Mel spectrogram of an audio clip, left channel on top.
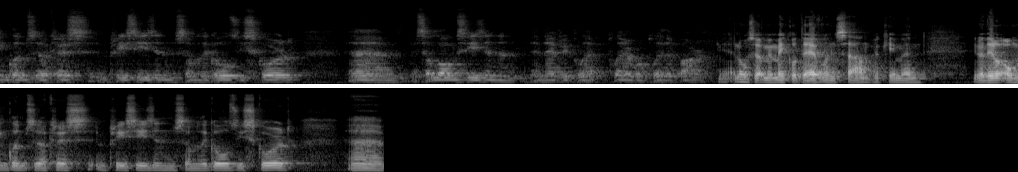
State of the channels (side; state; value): right; drops out; at 3.9 s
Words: glimpses of Chris in pre-season, some of the goals he scored. It's a long season, and every player will play their part. Yeah, and also, I mean, Michael Devlin, Sam, who came in, you know, they're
